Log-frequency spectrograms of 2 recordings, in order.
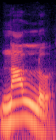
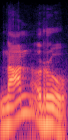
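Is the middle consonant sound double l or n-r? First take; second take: double l; n-r. First: The middle is said as a double l. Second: The middle is said as an n then r. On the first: The speaker calls it right. "সঠিক উচ্চারণ হচ্ছে নাল্লো" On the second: The speaker calls it wrong. "স্বাভাবিকভাবে এর উচ্চারণ হয় কি নান রো"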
